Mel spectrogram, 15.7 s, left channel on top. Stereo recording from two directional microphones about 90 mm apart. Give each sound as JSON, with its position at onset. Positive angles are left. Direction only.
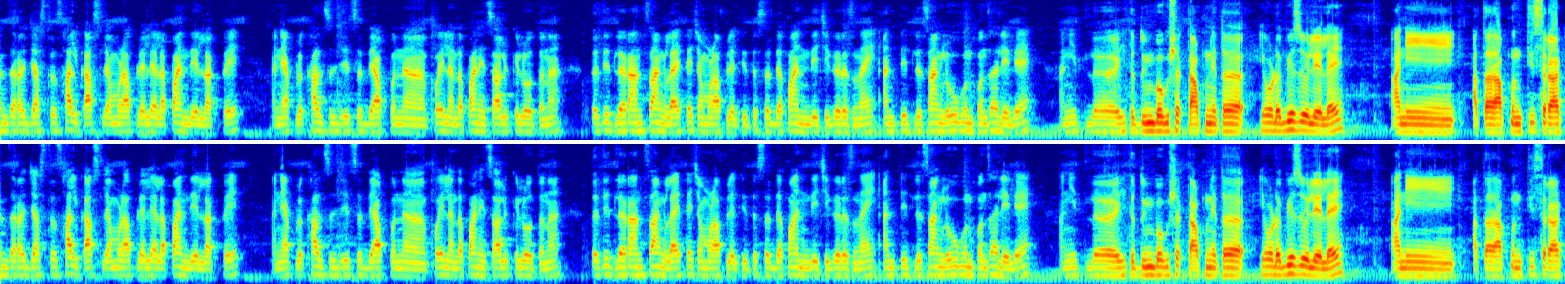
{"t": 0.1, "sound": "speech", "side_deg": -15}
{"t": 6.2, "sound": "speech", "side_deg": -20}
{"t": 7.5, "sound": "speech", "side_deg": -15}
{"t": 11.5, "sound": "speech", "side_deg": 30}
{"t": 11.9, "sound": "speech", "side_deg": 15}
{"t": 13.9, "sound": "speech", "side_deg": 5}
{"t": 14.7, "sound": "speech", "side_deg": 45}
